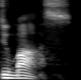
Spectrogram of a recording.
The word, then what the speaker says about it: Dumas: And he goes, it's pronounced Dumas.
